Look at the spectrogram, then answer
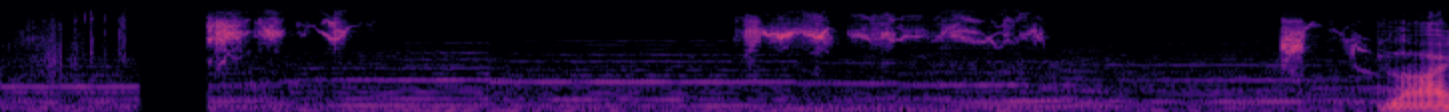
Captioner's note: squeaks of fear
